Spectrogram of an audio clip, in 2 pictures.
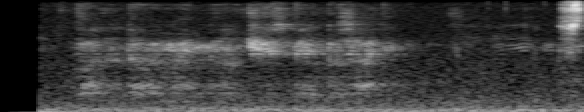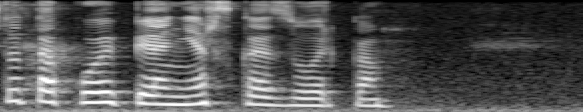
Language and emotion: Russian, neutral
